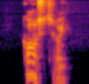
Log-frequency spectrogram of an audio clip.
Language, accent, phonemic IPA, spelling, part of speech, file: French, Canada, /kɔ̃s.tʁɥi/, construits, verb, LL-Q150 (fra)-construits.wav
- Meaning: masculine plural of construit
